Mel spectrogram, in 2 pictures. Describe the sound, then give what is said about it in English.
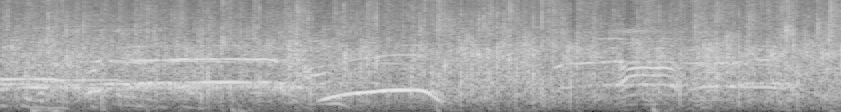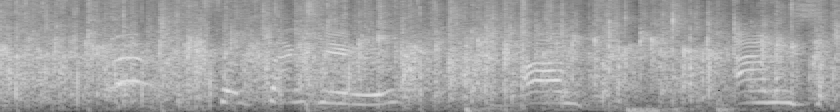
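An audience breaks into a big round of applause at a live event. Loud, continuous clapping carries on throughout, with voices and whoops rising over it. “So just a big round of applause for the”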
